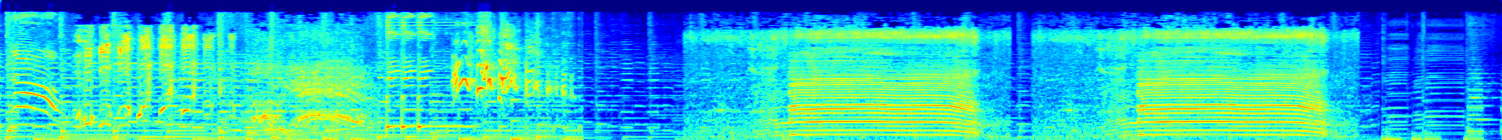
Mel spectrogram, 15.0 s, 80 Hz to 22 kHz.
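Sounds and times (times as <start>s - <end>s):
cow mooing: 7.5s - 10.0s, 11.0s - 13.5s.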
